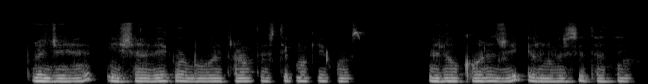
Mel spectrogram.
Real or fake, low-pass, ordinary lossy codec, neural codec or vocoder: real; 7.2 kHz; Opus, 32 kbps; none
